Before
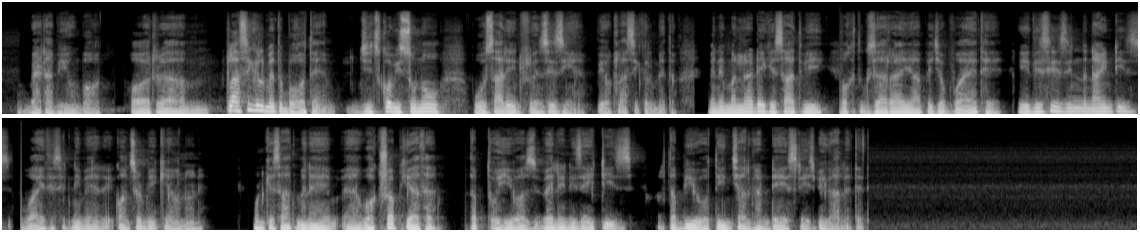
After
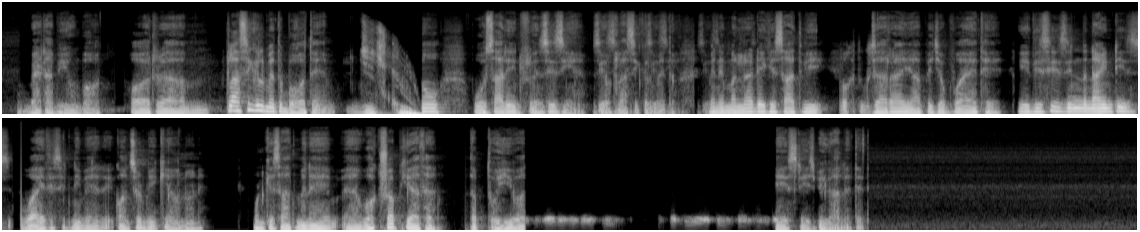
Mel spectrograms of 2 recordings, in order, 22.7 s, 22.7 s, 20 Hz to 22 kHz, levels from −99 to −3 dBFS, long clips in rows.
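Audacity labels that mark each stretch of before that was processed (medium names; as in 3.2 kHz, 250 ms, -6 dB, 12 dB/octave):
3.560000	3.560000	tape stop 0.64 s
5.390000	6.080000	echo throw 520 ms, feedback 45%, level -9 dB
8.140000	8.700000	cabinet simulation 190–3400 Hz, peaks and dips at 330 Hz +4 dB, 770 Hz -4 dB, 1.6 kHz -6 dB
10.650000	11.860000	peaking EQ 450 Hz +9.5 dB 2.5 oct
16.580000	19.100000	Butterworth band-pass 410 Hz, Q 7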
